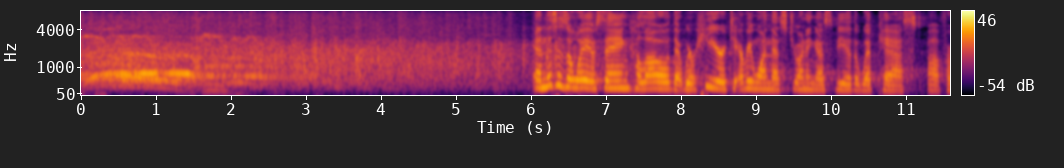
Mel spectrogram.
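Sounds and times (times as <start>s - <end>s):
applause from a large audience: 0.0s - 6.0s
crowd cheering and whooping: 0.0s - 6.6s
speech: 6.1s - 11.5s.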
